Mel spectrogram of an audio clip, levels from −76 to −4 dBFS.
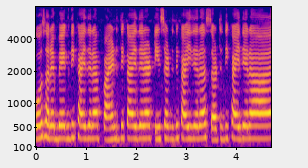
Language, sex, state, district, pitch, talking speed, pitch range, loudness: Hindi, female, Bihar, Patna, 265 Hz, 280 wpm, 260-270 Hz, -13 LUFS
